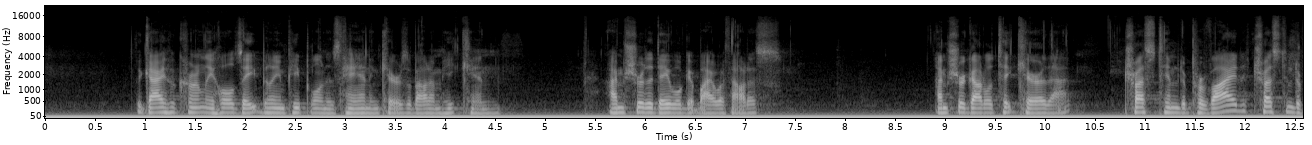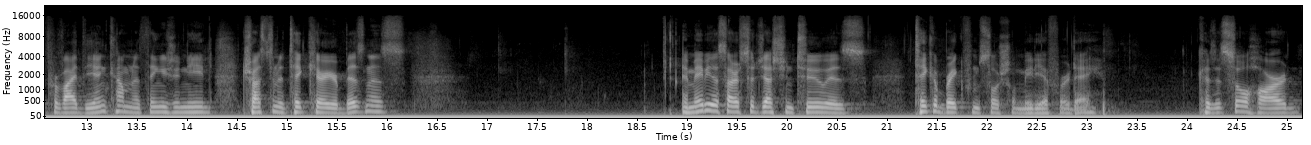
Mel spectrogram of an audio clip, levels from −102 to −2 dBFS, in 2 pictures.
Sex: male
